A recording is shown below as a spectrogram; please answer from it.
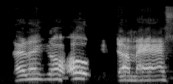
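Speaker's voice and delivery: put-on high-pitched, jeering old man voice. Retelling a voice heard in the ear: imitating an old man's voice. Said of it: "old man, goes".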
